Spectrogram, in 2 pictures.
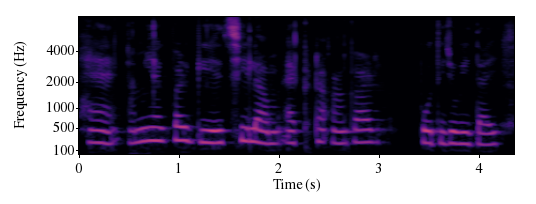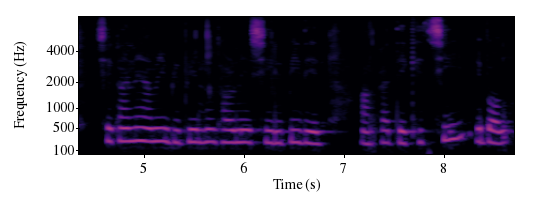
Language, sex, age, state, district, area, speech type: Bengali, female, 18-30, West Bengal, North 24 Parganas, urban, spontaneous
